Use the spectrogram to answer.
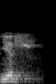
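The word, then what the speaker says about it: יש: к е что получается получается е и в конце ш читается как еш ешь это есть ешь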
